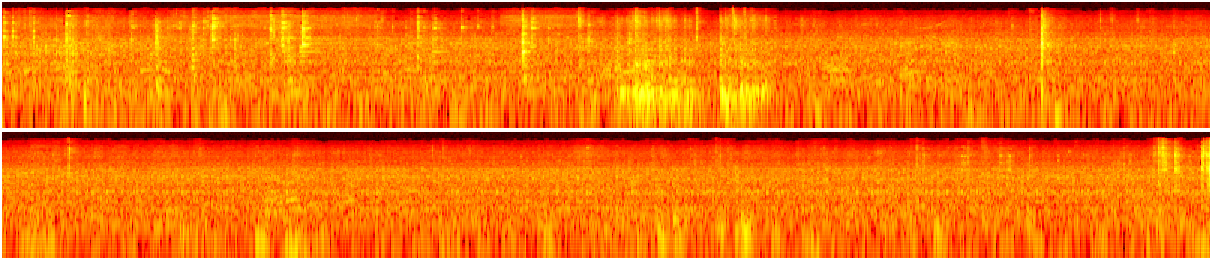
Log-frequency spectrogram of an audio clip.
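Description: Firefighters coupling hard suction hoses: scattered sharp metallic clanks of the hose couplings over a steady low rumble, with one louder low burst about four seconds in.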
